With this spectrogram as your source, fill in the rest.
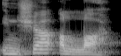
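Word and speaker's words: إن شاء الله: Allah so in Allah and when you're saying it you say insh Allah okay so I'm writing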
